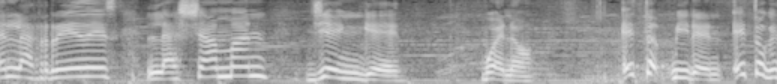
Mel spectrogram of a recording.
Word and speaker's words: yenge: Estuvimos buscando, se pronuncia Yenge y significa, por ejemplo, Yenge sin M, cuñada.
